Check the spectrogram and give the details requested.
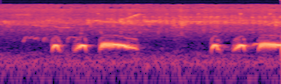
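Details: Spotted dove decoy bird in training gives two low cooing phrases, each two brief notes followed by a drawn-out coo. Faint insect buzz runs throughout.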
